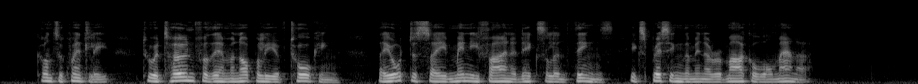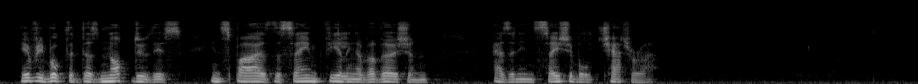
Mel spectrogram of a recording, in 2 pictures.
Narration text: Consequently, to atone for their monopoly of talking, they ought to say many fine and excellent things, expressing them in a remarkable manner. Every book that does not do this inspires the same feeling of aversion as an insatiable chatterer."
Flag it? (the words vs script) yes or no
no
